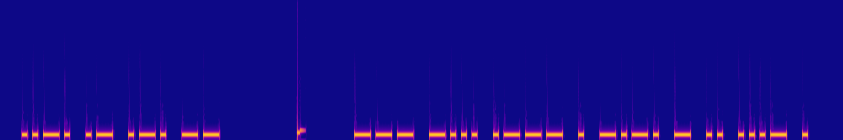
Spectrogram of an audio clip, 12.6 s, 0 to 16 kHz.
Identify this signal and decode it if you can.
Morse code, heard as a keyed tone, about 15 wpm, 700 Hz. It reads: FARM OBJECTIVE
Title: Sentences from Top 1200 Words - New Word Drill Alt - 15wpm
